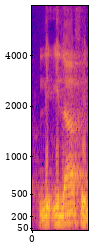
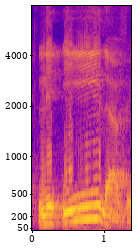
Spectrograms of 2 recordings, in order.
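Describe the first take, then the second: First: लिईलाफि with a short second i; wrong short vowel. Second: लिईलाफि with a long, held "ee"; correct long vowel. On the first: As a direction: skip the length of "ee" in लिईलाफि. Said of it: "नहीं है कुरान में". (लिईलाफि में ई छोटी, ग़लत) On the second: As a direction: draw out the second vowel of लिईलाफि. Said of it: "Hamza या जेर ई है". (लिईलाफि में ई खींचकर) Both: Shown as a demonstration.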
